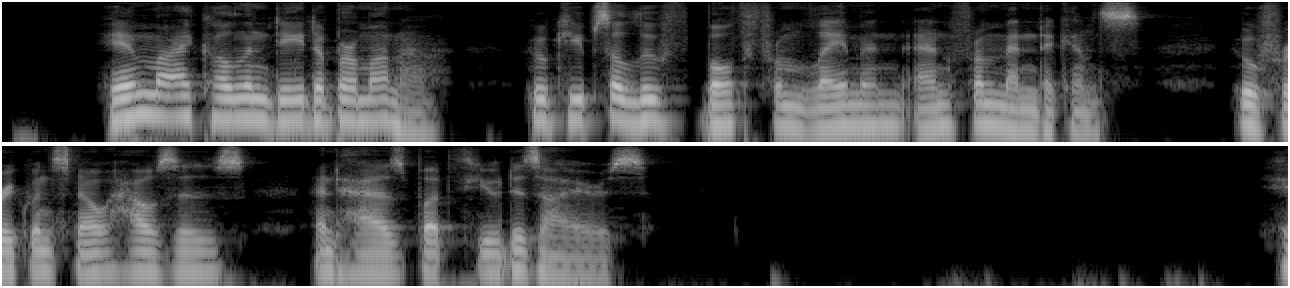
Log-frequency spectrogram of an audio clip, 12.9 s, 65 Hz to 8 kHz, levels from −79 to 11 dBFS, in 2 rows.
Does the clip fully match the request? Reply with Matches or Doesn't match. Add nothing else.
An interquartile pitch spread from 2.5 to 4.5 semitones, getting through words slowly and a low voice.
Doesn't match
